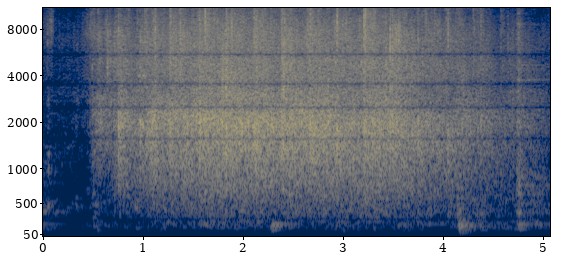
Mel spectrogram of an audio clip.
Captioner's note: audience applauding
